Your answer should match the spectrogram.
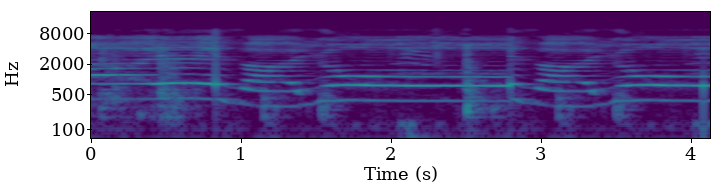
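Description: Munchkin cat yowling in a standoff with another cat: long, drawn-out warning wails, each held about a second with a sliding start, three in a row.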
